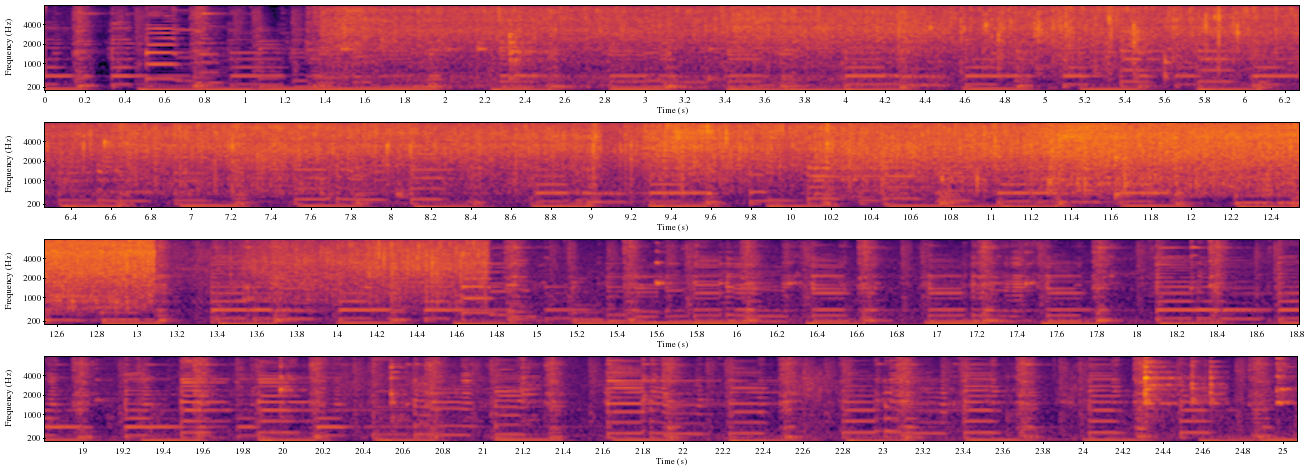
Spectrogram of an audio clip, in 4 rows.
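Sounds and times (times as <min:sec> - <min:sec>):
background music with bass: 0:00.0 - 0:25.0
meat sizzling in a frying pan: 0:01.3 - 0:14.8.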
